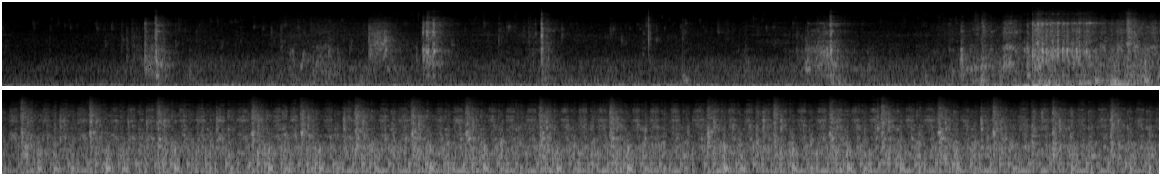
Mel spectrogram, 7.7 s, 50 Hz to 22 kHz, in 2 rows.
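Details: Hangkai 6HP two-stroke outboard, cheap Chinese motor for a Saturn MC330 catamaran, cowling off and running in water: a few cranking pulls, then a quick, even, buzzy rattle that holds steady; healthy normal idle.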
